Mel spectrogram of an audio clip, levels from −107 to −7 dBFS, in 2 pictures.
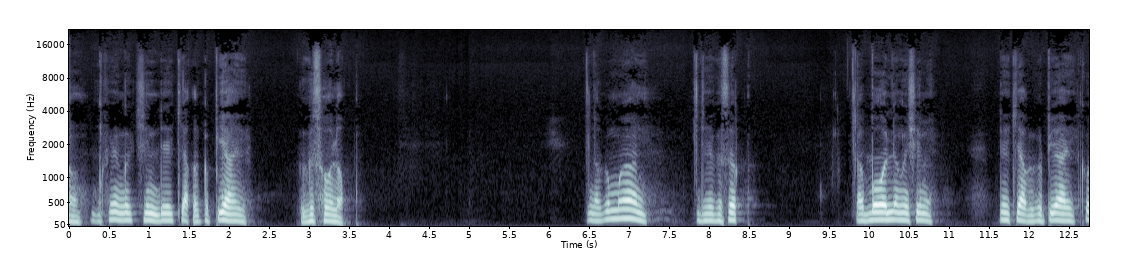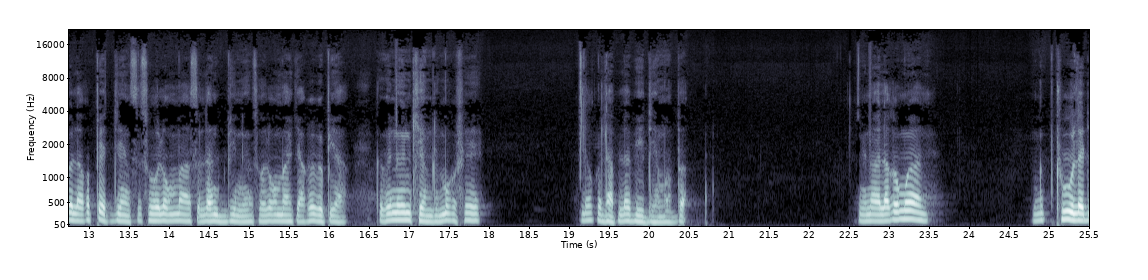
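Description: Generation loss runs throughout: the speech sounds swirly, smeared and hollow, with blurred consonant attacks. It is likely from roughly three rounds of MP3 re-encoding at around 96 kbit/s, each pass requantising on a shifted frame grid so noise and spectral gaps pile up.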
